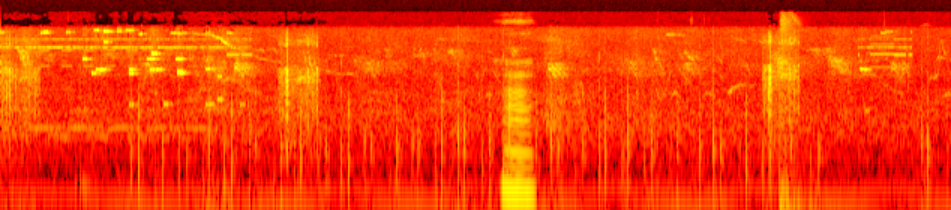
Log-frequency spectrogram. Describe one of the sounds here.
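Quick light footsteps patter steadily on a hard path.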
